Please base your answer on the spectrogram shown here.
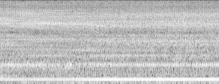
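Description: Electric fuel pump in a VW Beetle turbo EFI fuel system, running mineral spirits through the lines, drones steadily at close range with a constant high whine and no variation, alone without voices.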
